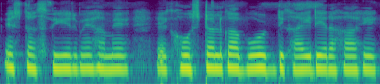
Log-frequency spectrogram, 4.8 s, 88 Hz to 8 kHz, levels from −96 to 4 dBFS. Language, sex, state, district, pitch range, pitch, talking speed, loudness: Hindi, female, Madhya Pradesh, Bhopal, 200-210 Hz, 205 Hz, 150 wpm, -14 LUFS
